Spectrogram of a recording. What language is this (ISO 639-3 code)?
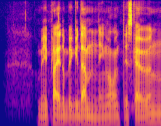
nor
